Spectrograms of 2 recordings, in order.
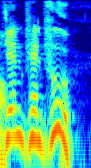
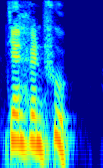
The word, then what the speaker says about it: Dien Bien Phu: Dien Bien Phu. Dien Bien Phu.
